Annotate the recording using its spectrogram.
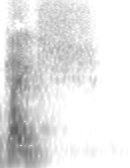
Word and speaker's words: Kish: The second one is the Kish, or Gaish, as they pronounce it in Farsi.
